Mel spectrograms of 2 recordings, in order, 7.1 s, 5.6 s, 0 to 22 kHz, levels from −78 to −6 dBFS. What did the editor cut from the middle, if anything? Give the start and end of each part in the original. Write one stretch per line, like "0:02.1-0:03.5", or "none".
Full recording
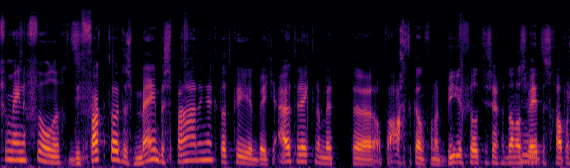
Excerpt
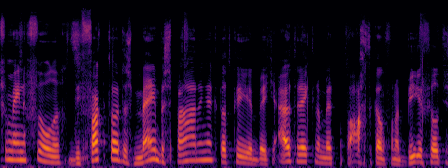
0:04.2-0:04.7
